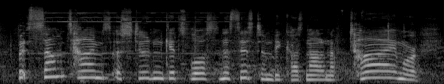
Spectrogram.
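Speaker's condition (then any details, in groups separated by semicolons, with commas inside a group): No condition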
